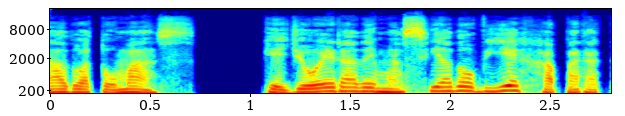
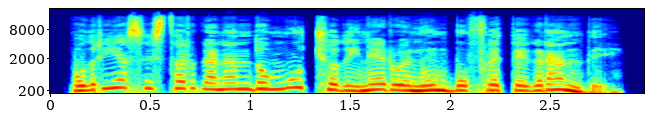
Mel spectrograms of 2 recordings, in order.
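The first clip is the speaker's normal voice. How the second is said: much higher character voice for a woman in a story; voiced Camila; 9 semitones higher than usual. A narrator's reading. Camila questioning the lawyer's choice, in a high character voice. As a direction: lift the pitch right up to play her.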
